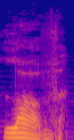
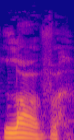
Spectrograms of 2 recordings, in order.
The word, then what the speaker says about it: love: de inglés es Love no te dejes llevar por la escritura la o de esta palabra realmente se pronuncia como a y la e del final como casi siempre no se pronuncia Así que la palabra es Love Love en el presente la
